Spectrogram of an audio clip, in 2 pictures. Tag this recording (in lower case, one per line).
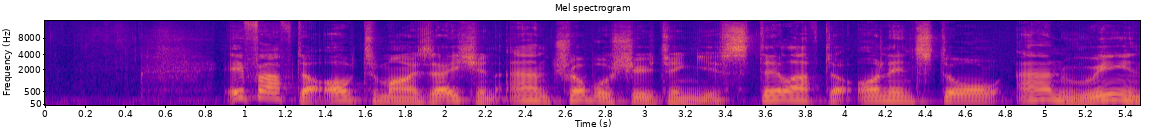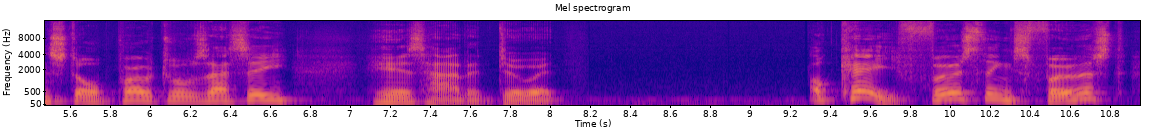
speech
